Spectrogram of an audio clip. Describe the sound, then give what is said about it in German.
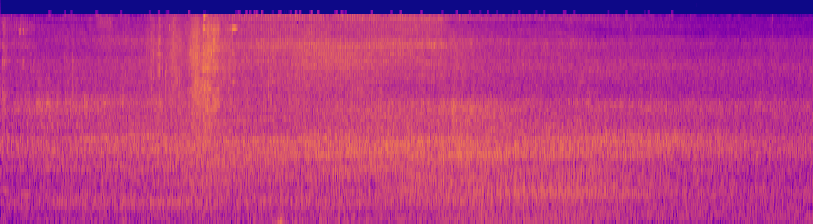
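A steady low rumble of passing cars picked up through the ground by a contact microphone sunk into the joints of cobblestone paving, with a broad, muffled drone and a single brief knock midway, continuous throughout. “Es registriert vorbeifahrende Autos, Fahrräder und Schritte im Umkreis mehrerer Meter.”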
